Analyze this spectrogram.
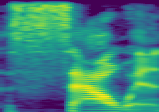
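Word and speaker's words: Samhain: as this festival called sa which is not at all um like spelled out like it sounds yeah it's spelled like Sam pain yeah the the Irish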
